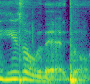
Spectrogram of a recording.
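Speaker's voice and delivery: hushed whisper so he won't hear. Real, not acted. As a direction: whisper it under your breath. Husband asleep nearby, speaking softly.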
